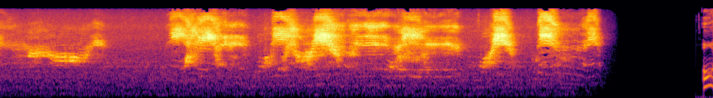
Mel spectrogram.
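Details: Otter giving a run of high-pitched squeaks and chirps: a thin, wavering squeal first, then clusters of sharp, shrill chirps that rise and fall over a soft, steady background hiss.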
